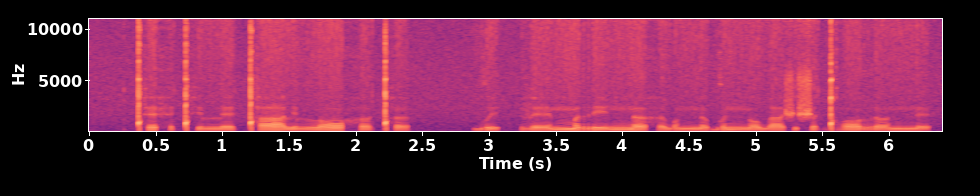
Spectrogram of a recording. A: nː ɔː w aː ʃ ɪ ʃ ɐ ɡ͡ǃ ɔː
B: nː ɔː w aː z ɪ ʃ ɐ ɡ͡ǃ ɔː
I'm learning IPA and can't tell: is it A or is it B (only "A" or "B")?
A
